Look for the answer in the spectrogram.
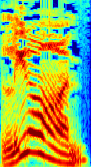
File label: lead on, survivor voice; source engine; left 4 dead 2; producer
